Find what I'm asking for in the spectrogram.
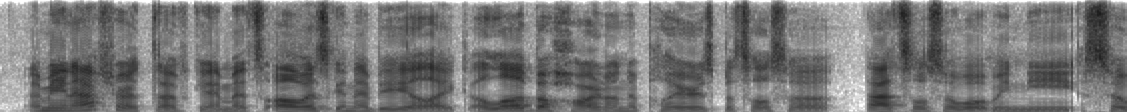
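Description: Woman's fairly low voice in a Belgian accent, fairly quick and fairly even in intonation, on a very clean recording with a silent background. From Belgium. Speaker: college field hockey player. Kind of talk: interview.

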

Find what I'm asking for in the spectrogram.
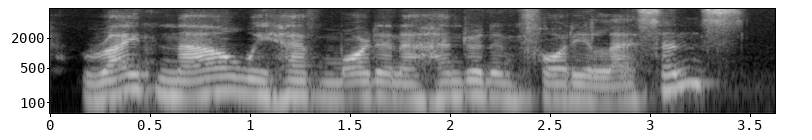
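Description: With a Portuguese accent, a man speaks in a dark, mellow tone with fairly even intonation. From Brazil. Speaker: app product lead. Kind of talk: interview.

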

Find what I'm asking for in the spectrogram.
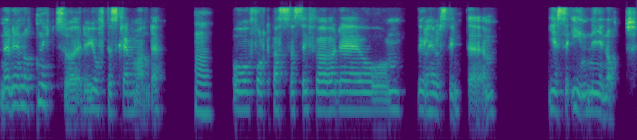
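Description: A woman's fairly low, monotone voice with vocal fry, flat intonation, very even loudness, and long, frequent pauses. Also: moderate pace. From Balkans, raised in Värmland, Sweden from age 8. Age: 30s. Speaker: mental health ambassador, war refugee. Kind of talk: personal testimony.

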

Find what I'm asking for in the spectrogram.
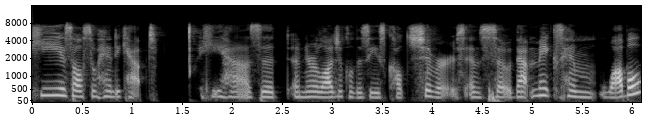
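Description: Using a normal speaking voice, a woman with a Canadian accent talks at a fairly quick pace in a medium pitch with ordinary pitch variation. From Montreal, Canada. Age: 40s. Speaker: business coach and horse ranch owner. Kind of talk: interview.

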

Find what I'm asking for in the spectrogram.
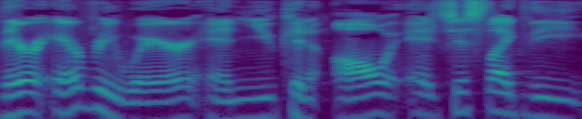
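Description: A man with a Midwestern American accent at a moderate pace, with ordinary pitch variation, on a very clean recording with a silent background. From US Midwest, small-town central Illinois. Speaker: gun owner and shooting enthusiast. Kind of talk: interview.

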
